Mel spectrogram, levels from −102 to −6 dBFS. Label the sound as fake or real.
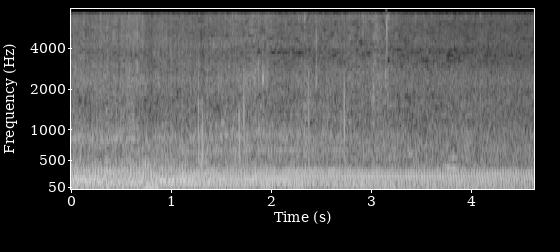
real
